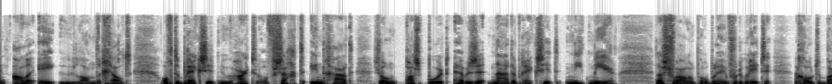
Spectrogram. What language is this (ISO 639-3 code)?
nld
